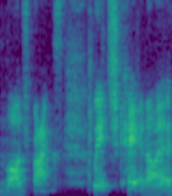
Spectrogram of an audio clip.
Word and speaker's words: Marjoribanks: And I'm also, by the time this video goes up, will have hopefully read Miss Marjoribanks / Miss Marchbanks. It's written Marjoribanks, apparently it's pronounced Marchbanks, which Kate and I are currently hosting a read-along of.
